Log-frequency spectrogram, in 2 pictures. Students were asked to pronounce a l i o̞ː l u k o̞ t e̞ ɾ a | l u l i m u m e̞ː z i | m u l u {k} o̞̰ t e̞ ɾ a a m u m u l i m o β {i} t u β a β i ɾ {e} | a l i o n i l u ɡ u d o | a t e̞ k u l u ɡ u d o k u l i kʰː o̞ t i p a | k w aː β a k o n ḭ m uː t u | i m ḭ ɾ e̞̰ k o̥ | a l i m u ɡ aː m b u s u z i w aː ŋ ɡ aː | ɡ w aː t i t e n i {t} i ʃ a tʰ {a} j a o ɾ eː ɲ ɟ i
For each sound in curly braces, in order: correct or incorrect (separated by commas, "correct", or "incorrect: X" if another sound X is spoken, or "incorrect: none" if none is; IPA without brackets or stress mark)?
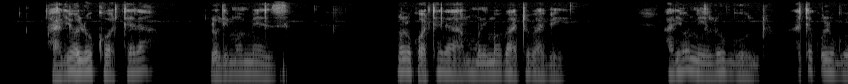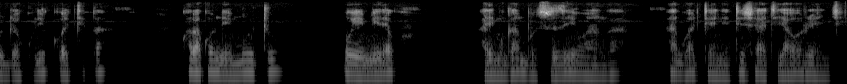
correct, incorrect: a, incorrect: i, correct, incorrect: i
